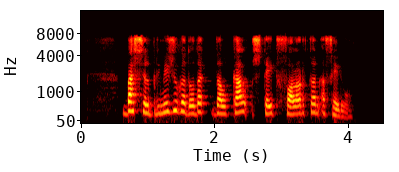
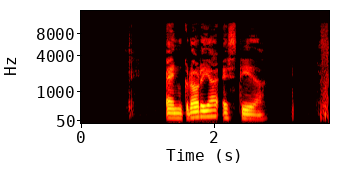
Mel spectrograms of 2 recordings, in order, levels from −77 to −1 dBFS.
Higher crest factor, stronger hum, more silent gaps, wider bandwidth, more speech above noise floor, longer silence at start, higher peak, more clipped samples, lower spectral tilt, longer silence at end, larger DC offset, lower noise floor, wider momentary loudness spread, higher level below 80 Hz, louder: first, 26 dB vs 20 dB; neither; neither; second, 8.2 kHz vs 11.5 kHz; second, 31 dB vs 56 dB; second, 0.65 s vs 1.3 s; first, -4 dBFS vs -8 dBFS; neither; second, -1.5 dB/octave vs -5 dB/octave; first, 0.55 s vs 0 s; neither; second, -58 dBFS vs -81 dBFS; second, 11 LU vs 15 LU; about the same, -74 dBFS vs -72 dBFS; about the same, -26 LUFS vs -26 LUFS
